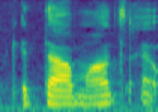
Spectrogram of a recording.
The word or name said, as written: k'idaamaats'e'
